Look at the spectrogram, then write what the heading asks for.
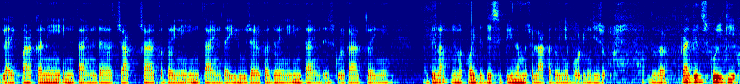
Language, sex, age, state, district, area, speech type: Manipuri, male, 45-60, Manipur, Tengnoupal, rural, spontaneous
